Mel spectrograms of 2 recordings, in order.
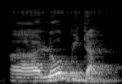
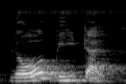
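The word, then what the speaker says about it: L'Hôpital: So, we can pronounce this as L'Hopital, okay? L'Hopital. So, basically, there is no sound for this H, okay? So, there is no sound for this H. So, you can pronounce it as L'Hopital, okay? L'Hopital.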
